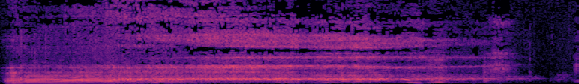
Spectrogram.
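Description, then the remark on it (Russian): A single loud, drawn-out roar lasting several seconds, steady, fading slightly at the end; it sounds like a human voice imitating a beast's roar. “И вдруг раздался рев.”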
